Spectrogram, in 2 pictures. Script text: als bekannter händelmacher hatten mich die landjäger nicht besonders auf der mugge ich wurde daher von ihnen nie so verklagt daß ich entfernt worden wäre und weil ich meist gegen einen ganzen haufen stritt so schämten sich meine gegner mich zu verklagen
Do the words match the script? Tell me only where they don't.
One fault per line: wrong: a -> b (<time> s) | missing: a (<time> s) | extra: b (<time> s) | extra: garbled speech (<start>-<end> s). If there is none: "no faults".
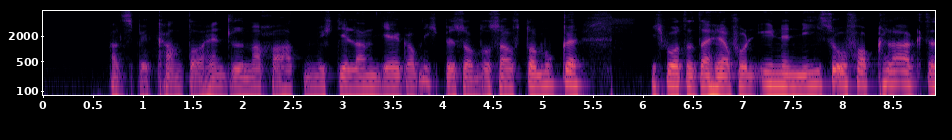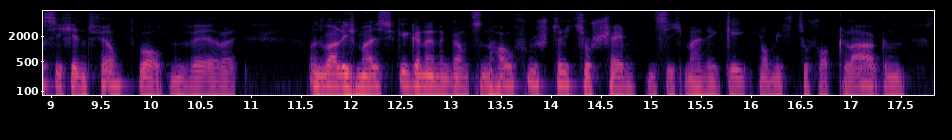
no faults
